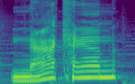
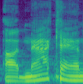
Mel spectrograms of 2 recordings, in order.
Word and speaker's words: Nakan: pronounce their last name, which they say is Nakan. Even still, I'm somehow feeling like I still mispronounced it. Nakan, I assume, is the correct way.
